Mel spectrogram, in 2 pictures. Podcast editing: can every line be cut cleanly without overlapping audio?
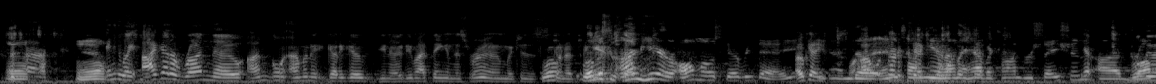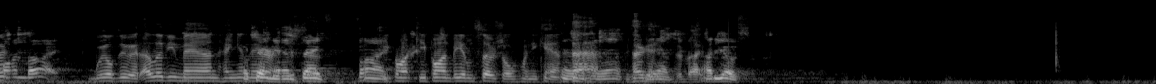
No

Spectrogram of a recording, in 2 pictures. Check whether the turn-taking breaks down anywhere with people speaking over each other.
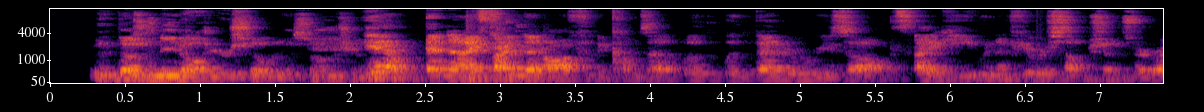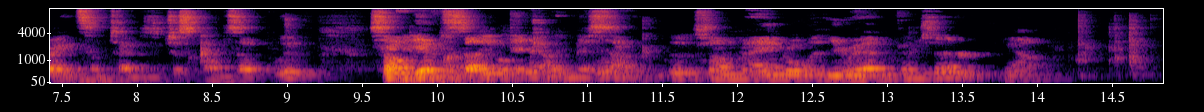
Yes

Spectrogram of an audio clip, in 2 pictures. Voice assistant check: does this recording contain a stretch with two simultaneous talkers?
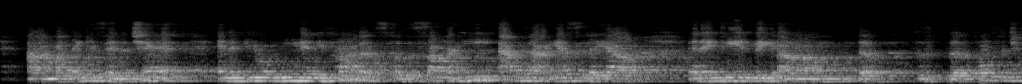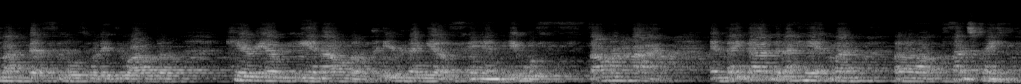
No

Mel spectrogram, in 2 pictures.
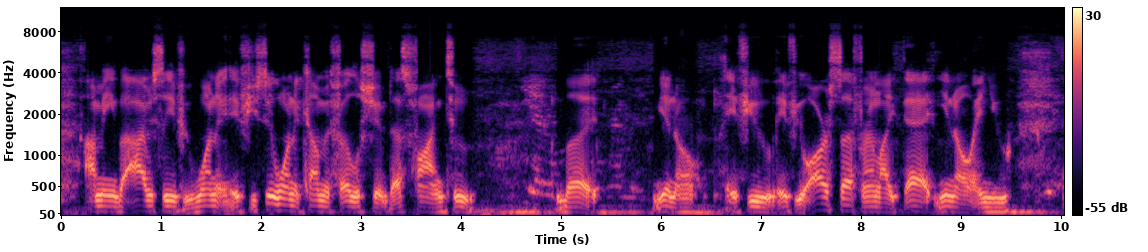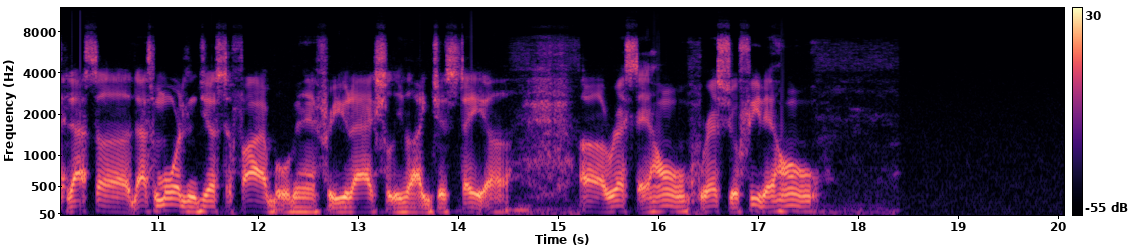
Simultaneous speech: No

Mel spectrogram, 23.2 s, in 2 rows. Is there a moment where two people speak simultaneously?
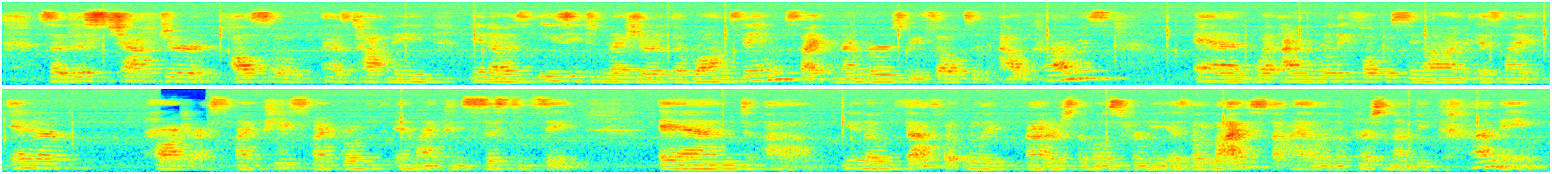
No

